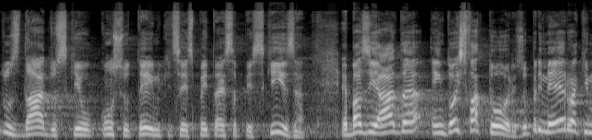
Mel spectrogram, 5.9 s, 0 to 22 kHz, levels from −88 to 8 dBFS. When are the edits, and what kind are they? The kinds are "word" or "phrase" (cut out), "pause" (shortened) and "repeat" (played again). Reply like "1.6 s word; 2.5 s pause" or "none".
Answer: none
